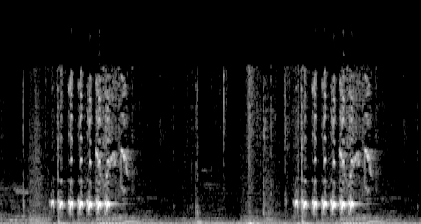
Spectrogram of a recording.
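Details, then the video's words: Sooty-headed bulbul (trucukan) lure song for prompting other birds to sing: a pair of short rattling bursts of about six quick notes, two and a half seconds apart, over a low background hum. "Pancingan TRUCUKAN Gacor Supaya Cepat Bunyi"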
